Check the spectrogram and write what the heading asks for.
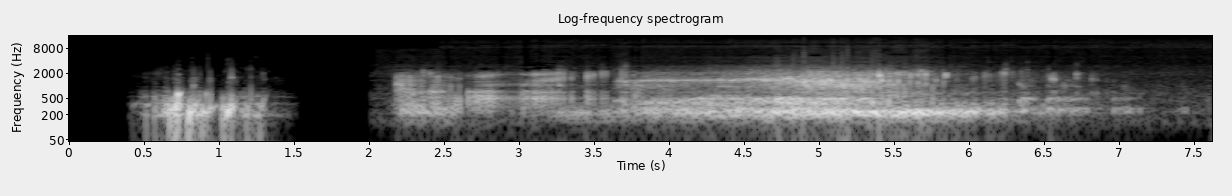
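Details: Fake cartoon stomach growl sound effect, not a real recording: a long, low, gurgling growl; stomach rumbling.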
